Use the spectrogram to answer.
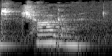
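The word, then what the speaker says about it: cāga: So he used a different word for this, and that word is the Pali word chaga, spelled C-A-G-A, and C is pronounced as C-H in Pali.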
